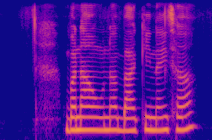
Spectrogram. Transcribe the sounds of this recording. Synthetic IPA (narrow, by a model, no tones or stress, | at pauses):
bʌnawnʌbakinʌjt͡sʰʌ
